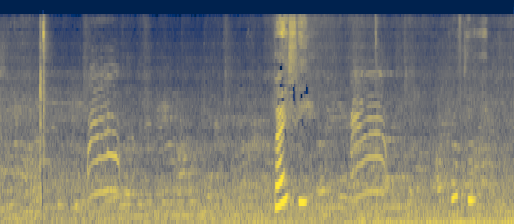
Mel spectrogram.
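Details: Orange tabby cat indoors giving soft high meows, three short arched calls spaced about every one to one and a half seconds, with a person calling the cat's name in the background.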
